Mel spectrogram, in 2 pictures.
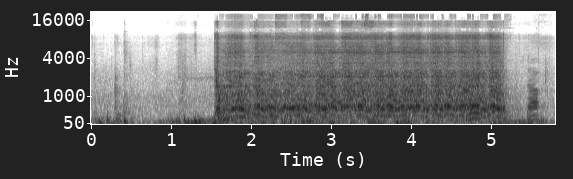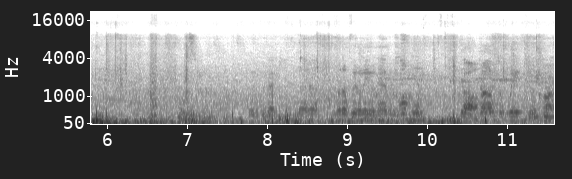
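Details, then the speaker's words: All-original 1959 VW Beetle, in neutral, oil bath breather removed and starter fluid sprayed: starter turns engine steadily about three turns a second for four seconds without catching; fuel not reaching carb suspected; cranking no-start. "yes it's not getting the gas up there yet though that's for sure"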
